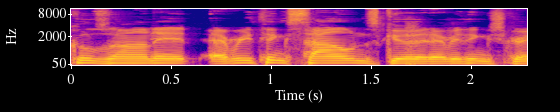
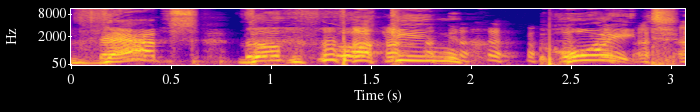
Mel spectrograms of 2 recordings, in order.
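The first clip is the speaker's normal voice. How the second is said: acted, shrill, very high yelling; 12 semitones higher than usual. Recounting to someone the phone call they had together, retelling a yell. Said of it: "I yelled into the phone".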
